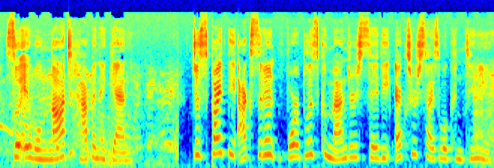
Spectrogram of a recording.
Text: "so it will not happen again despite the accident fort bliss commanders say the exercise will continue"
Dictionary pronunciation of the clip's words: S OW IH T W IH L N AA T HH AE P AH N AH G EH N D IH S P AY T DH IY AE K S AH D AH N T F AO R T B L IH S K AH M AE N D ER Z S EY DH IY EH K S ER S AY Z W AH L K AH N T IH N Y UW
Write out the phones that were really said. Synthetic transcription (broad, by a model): S OW IH T W IH L N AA T HH AE P AH N AH G EH N D IH S P AY T DH IY AE K S AH D AH N T F AO R T B L IH S K AH M AE N D ER Z S EY DH IY EH K S ER S AY Z W AH L K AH N T IH N Y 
